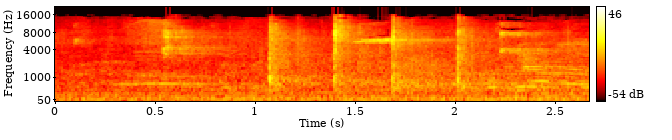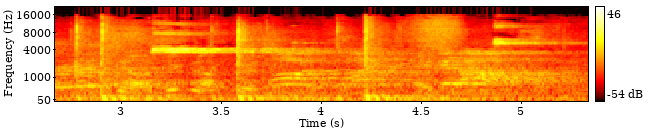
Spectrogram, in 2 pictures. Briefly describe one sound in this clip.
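A volleyball thumps off hands and arms in a large echoing gym.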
